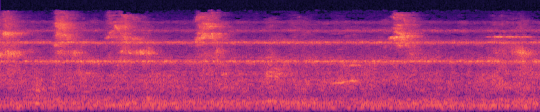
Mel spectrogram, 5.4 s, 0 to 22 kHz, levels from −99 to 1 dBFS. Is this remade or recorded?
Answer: remade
